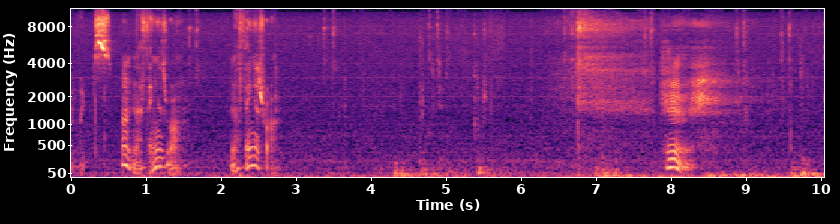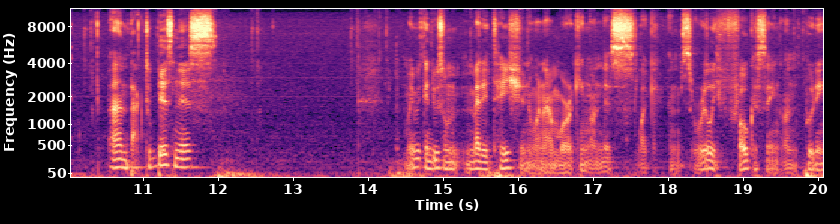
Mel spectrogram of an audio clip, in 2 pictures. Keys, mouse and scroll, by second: 2.7-4.1 drag, 4.4 Tab, 5.4 KP_7, 7.2 ctrl+r, 9.0 click, 9.8 ctrl+r, 11.9-13.8 drag, 11.9-13.2 right drag, 12.1 ctrl+r, 13.9-17.3 right drag, 14.2-17.3 drag, 14.4 ctrl+r, 15.6 ctrl+r, 17.4-19.3 drag, 19.7-20.0 right drag, 19.9 ctrl+r.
